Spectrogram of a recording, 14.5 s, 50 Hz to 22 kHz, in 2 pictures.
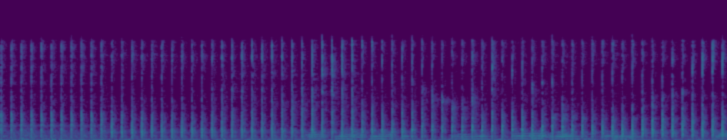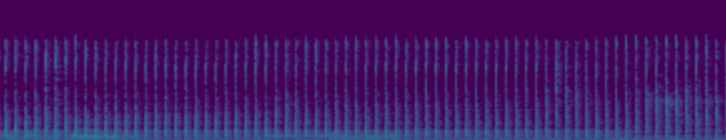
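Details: Extracorporeal shockwave therapy on the biceps femoris (hamstring) muscle chain of a patient with buttock pain: rapid, very regular sharp clicking pulses, about 200 a minute, with faint talk behind as the shockwave device fires.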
